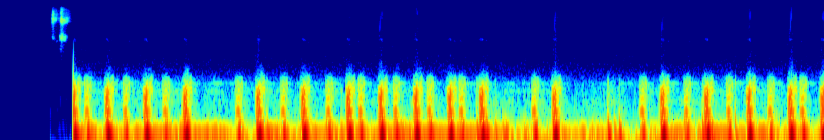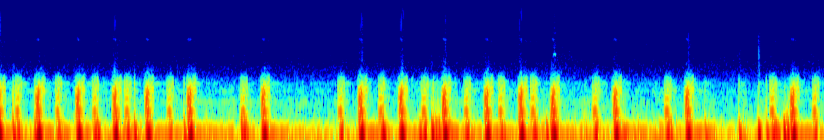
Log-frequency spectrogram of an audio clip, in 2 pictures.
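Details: Atrial fibrillation heart sounds in a simulation center demonstration.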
